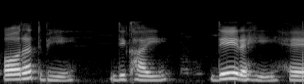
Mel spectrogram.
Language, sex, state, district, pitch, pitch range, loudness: Hindi, female, Himachal Pradesh, Shimla, 200 Hz, 185-220 Hz, -15 LUFS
